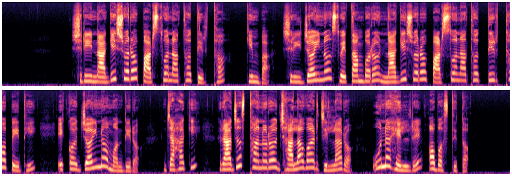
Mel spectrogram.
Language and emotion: Odia, neutral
